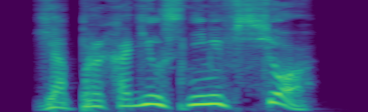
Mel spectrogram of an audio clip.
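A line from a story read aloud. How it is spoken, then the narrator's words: Emotional bark. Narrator (Russian): рявкнул Меркулов, на эмоциях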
